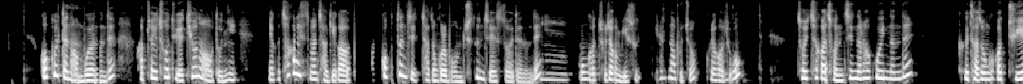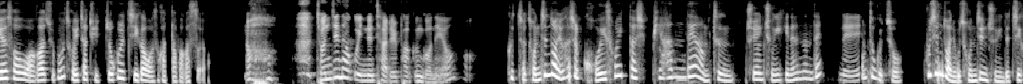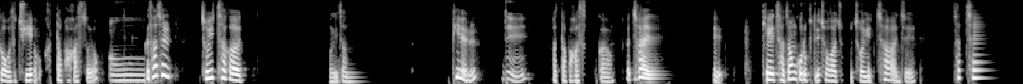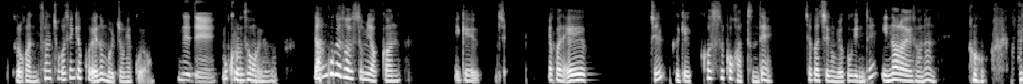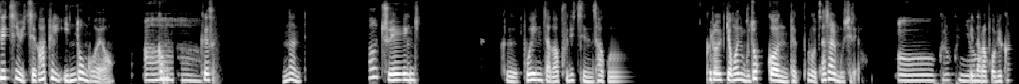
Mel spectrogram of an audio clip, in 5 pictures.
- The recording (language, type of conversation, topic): Korean, advice, 재정 충격을 받았을 때 스트레스를 어떻게 관리할 수 있을까요?
- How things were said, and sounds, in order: distorted speech; other background noise; laugh; tapping; laugh; unintelligible speech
